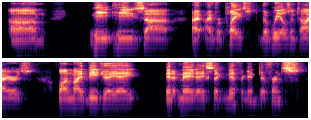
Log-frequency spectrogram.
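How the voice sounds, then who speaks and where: A man with a clear-cut, bright and forward voice hosts a casual technical conference call. His delivery is halting, and he often repeats a word before carrying on. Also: mid-range voice. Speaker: host of a car club technical call.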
